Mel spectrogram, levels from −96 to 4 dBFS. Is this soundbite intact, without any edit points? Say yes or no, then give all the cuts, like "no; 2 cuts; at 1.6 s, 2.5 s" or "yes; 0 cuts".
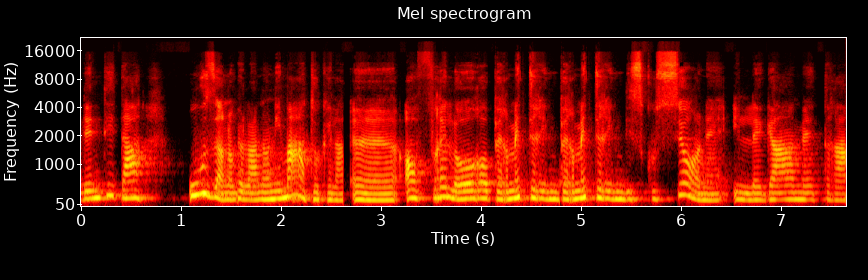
no; 3 cuts; at 1.6 s, 2.6 s, 4.8 s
